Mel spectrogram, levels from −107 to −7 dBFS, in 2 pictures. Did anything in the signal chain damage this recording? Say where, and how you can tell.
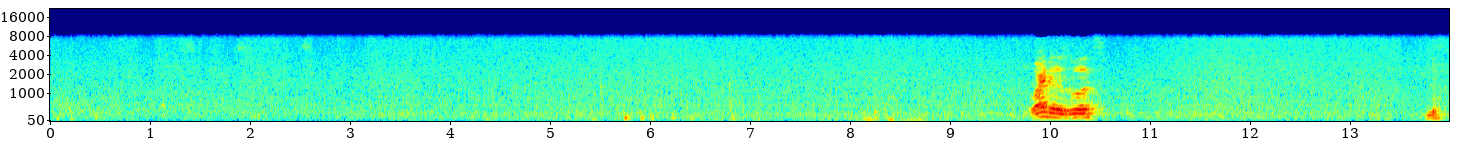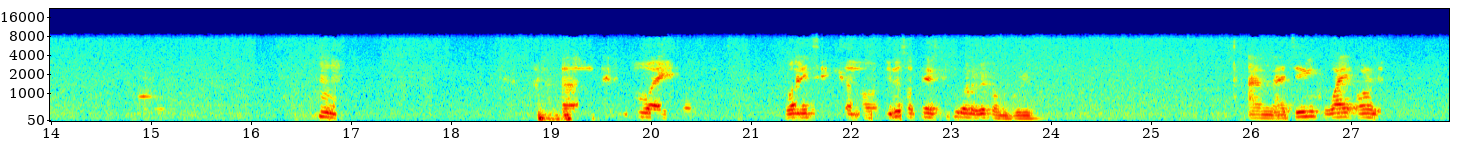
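Yes. Around 0.09 to 0.13 s a very faint second voice surfaces: the other side's voice leaking through, likely residual echo the call processing missed. On a spectrogram it appears as a weak, brief smear.

Speech suppressed in double talk occurs at 13.52–13.79, 16.86–17.09, 18.13–18.3, 19.22–20.77, 21.47–23.15 and 27.24 s to the end. The echo canceller likely turns the talker down while both sides speak, leaving deep holes in the waveform envelope.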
